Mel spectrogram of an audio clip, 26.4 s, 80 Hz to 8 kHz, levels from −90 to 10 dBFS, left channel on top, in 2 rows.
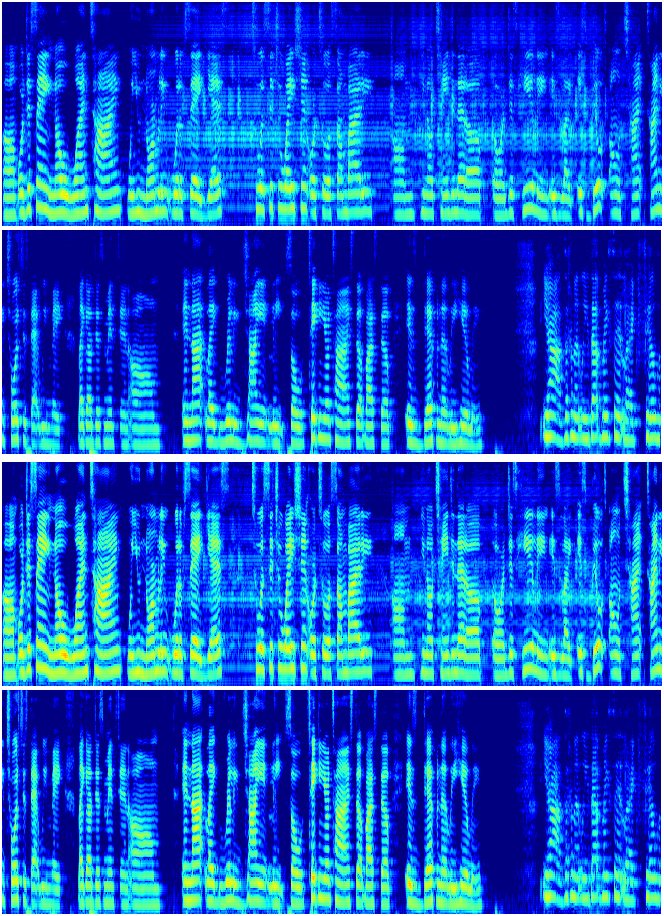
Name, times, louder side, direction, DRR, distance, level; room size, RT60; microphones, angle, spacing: voice 1, 0.0-4.4 5.0-7.4 7.8-14.4 14.7-16.4 16.8-21.0 21.3-22.8, right 6 dB, 45° right, 0.4 m, -33 dB
sound 1, 2.3-12.7, left 2 dB, 50° left, 3.7 m, -53 dB
voice 2, 23.5-26.3, left 2 dB, 20° left, 1.4 m, -39 dB
6.8 x 5.5 x 6.0 m
head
